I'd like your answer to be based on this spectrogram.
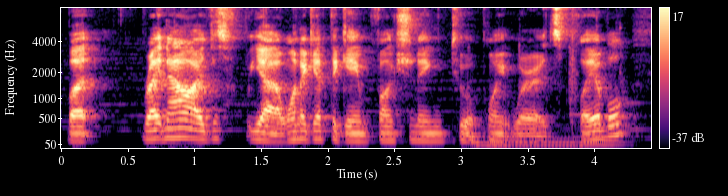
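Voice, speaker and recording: A man's voice: mid-range voice, brisk, fairly bright tone. Male tutorial host, middle-aged game developer, casual delivery, music underneath. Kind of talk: casual screen-recorded tutorial narration.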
